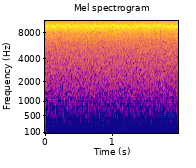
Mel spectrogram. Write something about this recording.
Analogue white noise BP filtered, center around 9.5kHz
Doepfer A-118 White Noise through an A-108 VCF8 using the band-pass out.
Audio level: 4.5
Emphasis/Resonance: 9
Frequency: around 9.5kHz
Recorded using a RME Babyface and Cubase 6.5.
I tried to cut seemless loops.
It's always nice to hear what projects you use these sounds for.
analog, analogue, bandpass, BP, electronic, Eurorack, filter, filtered, generator, loop, modular, noise, recording, short, synth, synthesizer, wave, waveform, white-noise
